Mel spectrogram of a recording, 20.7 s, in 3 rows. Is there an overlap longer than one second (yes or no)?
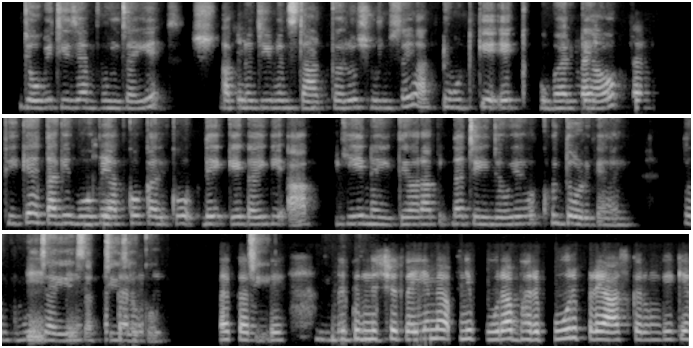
yes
